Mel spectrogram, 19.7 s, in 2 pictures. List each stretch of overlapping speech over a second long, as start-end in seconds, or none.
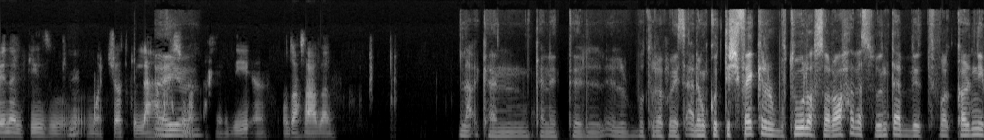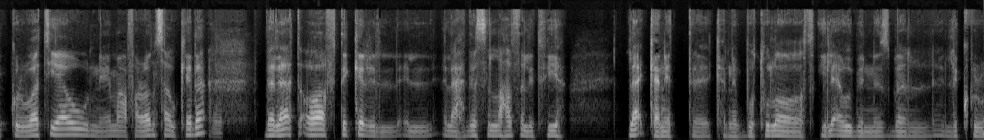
none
